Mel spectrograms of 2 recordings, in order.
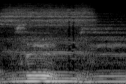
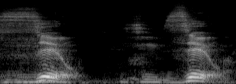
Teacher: Align them like same line, and then try to let the sound out, and make sure that the voice box, we call the voice box here, that bone you got there. If you put your fingers around it, you should feel vibration when you say zzz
